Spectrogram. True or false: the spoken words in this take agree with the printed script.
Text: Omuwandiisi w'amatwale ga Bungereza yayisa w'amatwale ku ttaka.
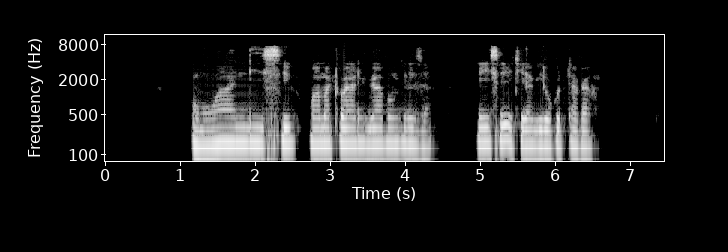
false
